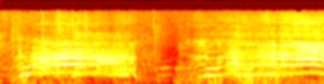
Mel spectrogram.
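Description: Two long, loud cow moos on a cow farm in Wisconsin, each a drawn-out bellow lasting over a second, separated by a brief pause, with no talking.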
